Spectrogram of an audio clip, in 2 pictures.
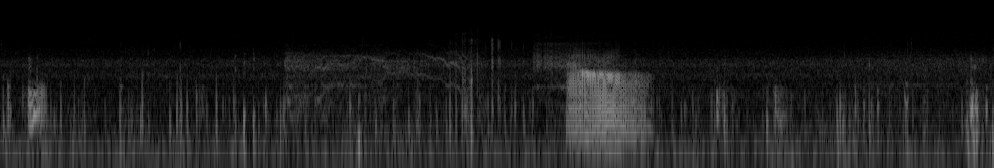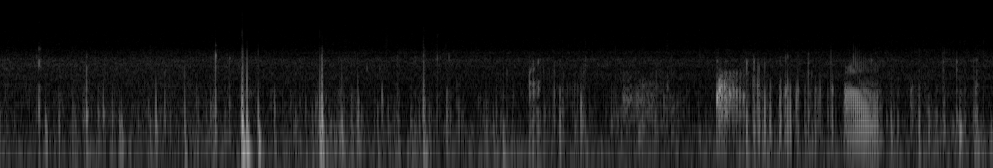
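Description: Low gurgling rumbles and bubbling squeaks over quiet background, with a louder rumble midway; ordinary stomach growling after a large meal.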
